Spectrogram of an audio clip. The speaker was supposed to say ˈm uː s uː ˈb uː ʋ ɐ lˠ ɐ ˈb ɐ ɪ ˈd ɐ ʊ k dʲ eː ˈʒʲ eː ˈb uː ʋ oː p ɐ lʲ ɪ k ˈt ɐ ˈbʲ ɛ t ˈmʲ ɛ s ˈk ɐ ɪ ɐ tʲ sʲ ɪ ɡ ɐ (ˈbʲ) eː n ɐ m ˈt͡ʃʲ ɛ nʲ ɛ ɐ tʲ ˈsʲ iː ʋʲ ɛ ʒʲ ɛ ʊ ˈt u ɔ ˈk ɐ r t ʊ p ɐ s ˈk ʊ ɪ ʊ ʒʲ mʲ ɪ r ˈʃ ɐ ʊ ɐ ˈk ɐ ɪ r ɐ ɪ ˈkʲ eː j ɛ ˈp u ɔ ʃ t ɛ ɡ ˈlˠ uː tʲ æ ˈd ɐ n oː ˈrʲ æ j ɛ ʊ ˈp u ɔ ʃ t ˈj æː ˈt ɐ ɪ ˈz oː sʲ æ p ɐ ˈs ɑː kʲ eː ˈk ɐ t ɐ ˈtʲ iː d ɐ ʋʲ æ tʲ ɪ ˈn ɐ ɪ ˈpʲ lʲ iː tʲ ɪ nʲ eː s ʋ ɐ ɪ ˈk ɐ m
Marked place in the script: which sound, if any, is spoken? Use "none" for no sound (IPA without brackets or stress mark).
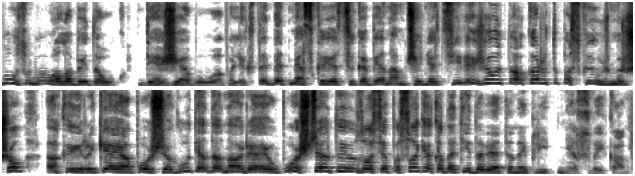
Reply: bʲ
